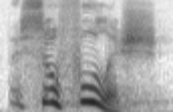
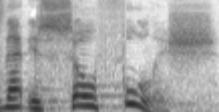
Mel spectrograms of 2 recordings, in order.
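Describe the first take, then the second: First: Higher and soft, "so" lifted; lightly voiced God, higher. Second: A hint of God, soft and slow, "so" drawn out. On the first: God laughs off the wicked's schemes, higher and soft. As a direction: lift the pitch, amused at their folly. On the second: God shakes his head at the wicked, soft and slow. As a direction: muse it softly, "so" lingering. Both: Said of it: "God says".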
